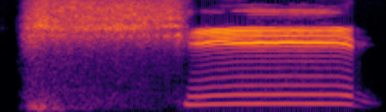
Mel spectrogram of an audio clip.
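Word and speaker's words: شين: আচ্ছা সিন এর পরেরটা সেম সেম প্রসেস, শুধু বাতাসটা হবে একটু মোটা। দেখেন শিন। সিন আগেরটা ছিল কি, আগেরটা বাতাস ছিল চিকন, সিন। পরেরটা বাতাস সিন। হবে মোটা, শিন।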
